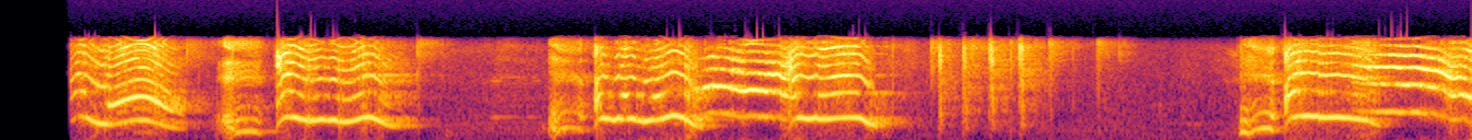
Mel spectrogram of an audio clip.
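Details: Pet dog singing indoors: bursts of wavering, whining howls that rise and dip in pitch, separated by short pauses, with a stretch of soft clicking and broken noises before a final howl.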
